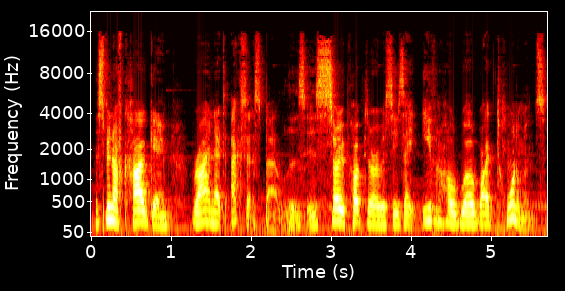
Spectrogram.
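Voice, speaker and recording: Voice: mid-range voice, fairly quick, a bit bright, soft background music. A video game host reading a visual novel aloud, stumbling over words and dropping in jokey offhand comments. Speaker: let's play video host.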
